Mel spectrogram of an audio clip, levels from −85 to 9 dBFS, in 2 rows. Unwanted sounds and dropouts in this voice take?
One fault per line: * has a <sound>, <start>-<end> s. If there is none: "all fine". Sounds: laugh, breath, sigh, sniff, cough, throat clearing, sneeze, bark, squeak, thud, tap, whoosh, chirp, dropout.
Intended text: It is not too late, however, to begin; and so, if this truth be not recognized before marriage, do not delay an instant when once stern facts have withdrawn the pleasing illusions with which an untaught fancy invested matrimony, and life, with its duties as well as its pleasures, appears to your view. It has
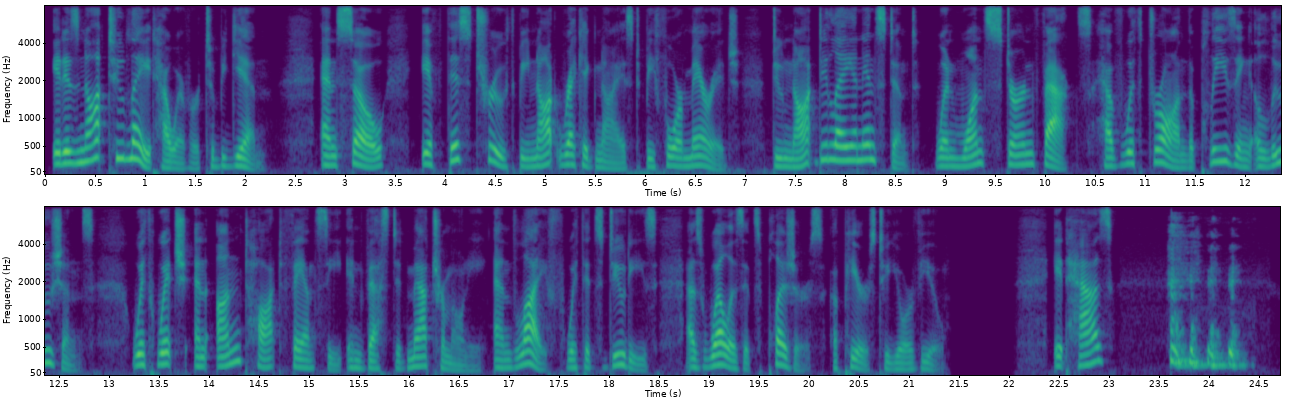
* has a laugh, 23.6-24.5 s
